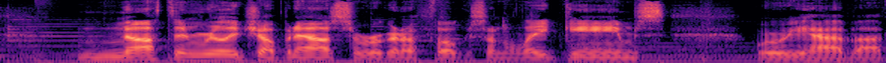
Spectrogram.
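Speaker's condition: No condition

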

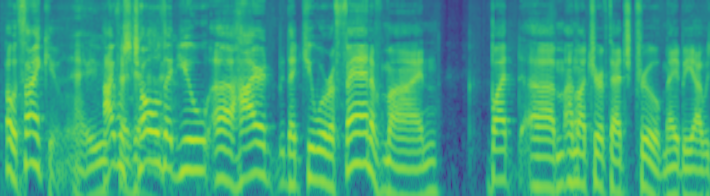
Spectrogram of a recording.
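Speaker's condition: No condition

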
